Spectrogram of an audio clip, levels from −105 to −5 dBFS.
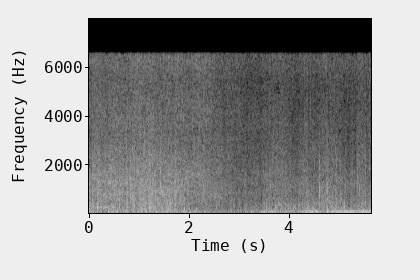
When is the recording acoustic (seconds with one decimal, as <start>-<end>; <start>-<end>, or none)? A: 0.5-5.7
